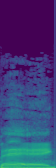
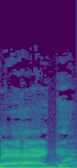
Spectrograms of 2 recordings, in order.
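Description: First: Bag is said in a Wisconsin accent. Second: Bag is said in a general accent. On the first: "As Wisconsin is saying the word bag" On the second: "instead of bag"

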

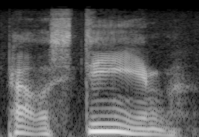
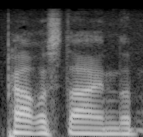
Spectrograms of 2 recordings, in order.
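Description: First: It sounds different from the Middle East region name. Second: It sounds like the Middle East region name. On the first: The speaker calls it right. "No, it's Palestine. And that was the correction" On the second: The speaker calls it wrong. "like Palestine, like the Palestinians"

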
